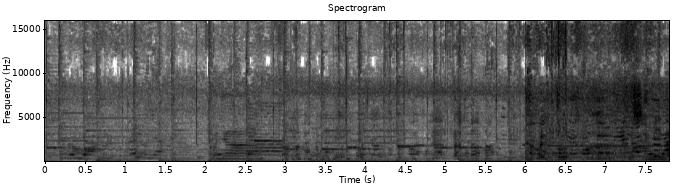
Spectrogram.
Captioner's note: laughs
